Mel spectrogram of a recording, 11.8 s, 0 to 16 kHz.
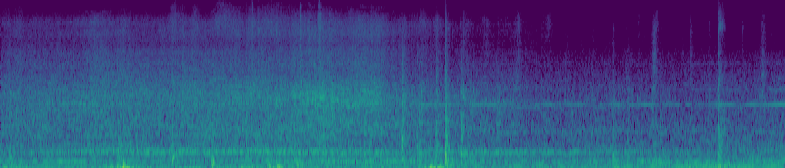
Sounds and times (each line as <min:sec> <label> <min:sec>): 0:00.0 Train arriving 0:11.7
